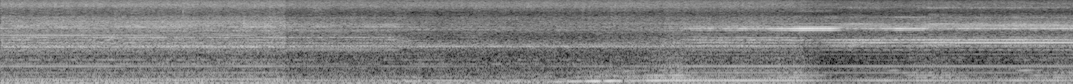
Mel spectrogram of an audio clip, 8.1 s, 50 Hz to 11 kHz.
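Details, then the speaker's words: Langmuir MR-1 CNC, 3-flute carbide end mill with just over 40 mm length of cut, profile finishing a V-block at 300 mm feed: harsh wavering high squeal over the spindle noise throughout the pass; end mill chatter, rough finish. "Sounds like cats having sex in an alley. And the same on the backside. And the finish looks like it sounds."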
